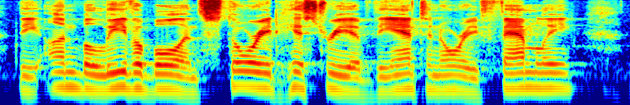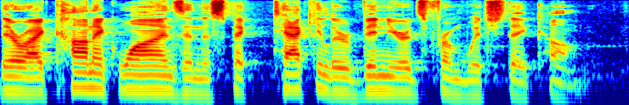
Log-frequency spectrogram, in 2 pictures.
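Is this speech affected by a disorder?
No.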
